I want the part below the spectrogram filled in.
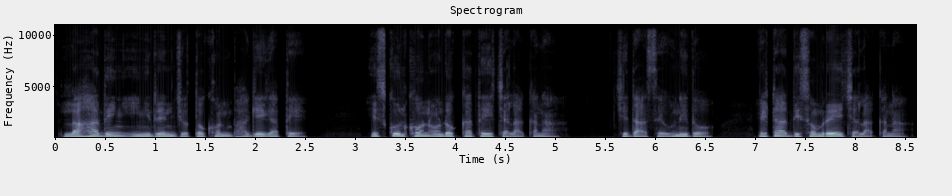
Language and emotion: Santali, sad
